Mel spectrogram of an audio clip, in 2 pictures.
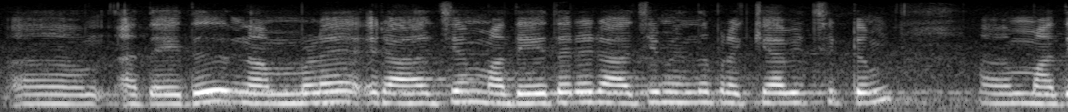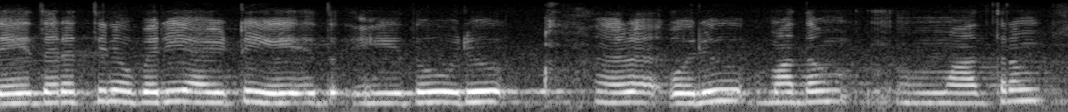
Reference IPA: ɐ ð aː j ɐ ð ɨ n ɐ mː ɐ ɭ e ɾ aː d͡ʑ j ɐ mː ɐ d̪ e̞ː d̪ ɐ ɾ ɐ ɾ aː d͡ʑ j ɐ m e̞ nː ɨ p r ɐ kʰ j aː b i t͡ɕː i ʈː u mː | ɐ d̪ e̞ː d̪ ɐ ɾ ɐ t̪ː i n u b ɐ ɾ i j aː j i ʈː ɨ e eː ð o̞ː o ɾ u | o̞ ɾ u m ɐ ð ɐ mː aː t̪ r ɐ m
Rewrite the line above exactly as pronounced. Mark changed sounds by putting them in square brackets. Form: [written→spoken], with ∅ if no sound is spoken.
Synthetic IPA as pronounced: ɐ ð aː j ɐ ð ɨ n ɐ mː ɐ ɭ e ɾ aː d͡ʑ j ɐ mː ɐ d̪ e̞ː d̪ ɐ ɾ ɐ ɾ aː d͡ʑ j ɐ m e̞ nː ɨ p r ɐ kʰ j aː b i t͡ɕː i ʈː u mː | ɐ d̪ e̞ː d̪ ɐ ɾ ɐ t̪ː i n u b ɐ ɾ i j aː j i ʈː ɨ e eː ð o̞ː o ɾ u | o̞ ɾ u m ɐ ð ɐ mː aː t̪ r ɐ m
